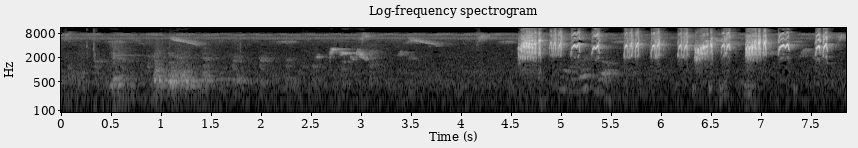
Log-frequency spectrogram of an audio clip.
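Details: A female Chinese hwamei's chùi call, used to excite males: after several quiet seconds with faint background sounds, a fast run of about a dozen loud, clipped high chirps follows.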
